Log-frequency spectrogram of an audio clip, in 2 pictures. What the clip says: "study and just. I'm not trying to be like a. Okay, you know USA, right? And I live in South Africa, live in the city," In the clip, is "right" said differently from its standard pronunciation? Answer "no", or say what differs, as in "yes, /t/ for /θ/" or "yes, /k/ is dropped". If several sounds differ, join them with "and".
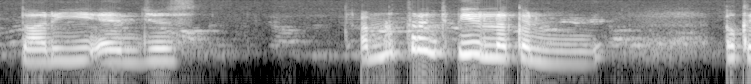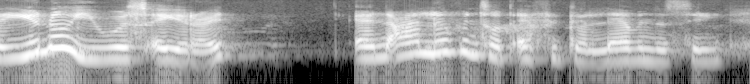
no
